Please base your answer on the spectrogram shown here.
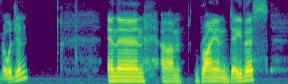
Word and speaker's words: Davies: and then um brian davis it's pronounced davis but it's spelled davies d-a-v-i-e-s um he also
